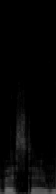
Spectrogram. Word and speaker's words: Vestager: The vast majority of people, we believe, firmly believe, pronounce her name wrong, and we believe that Vestager is the correct, or at least an Anglophile interpretation of the correct pronunciation. So I'm not going to attempt. – Commissioner Vestager was nominated, there were conference calls about how to pronounce Commissioner Vestager's name.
